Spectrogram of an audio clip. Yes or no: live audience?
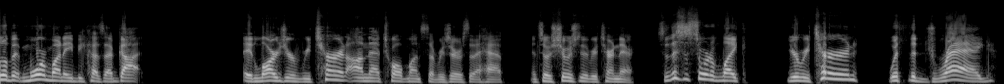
yes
